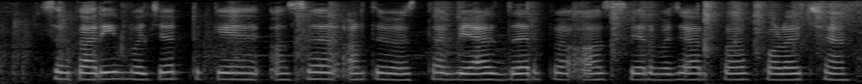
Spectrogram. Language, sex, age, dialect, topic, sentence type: Maithili, female, 41-45, Eastern / Thethi, banking, statement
